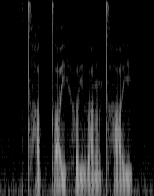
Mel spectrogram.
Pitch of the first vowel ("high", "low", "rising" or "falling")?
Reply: low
